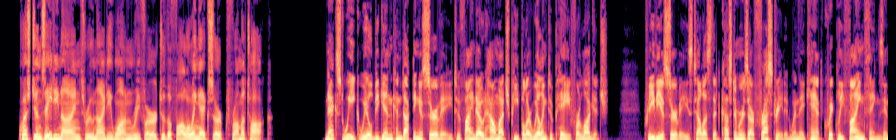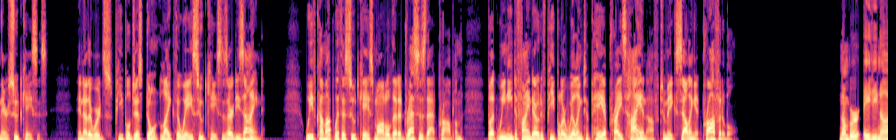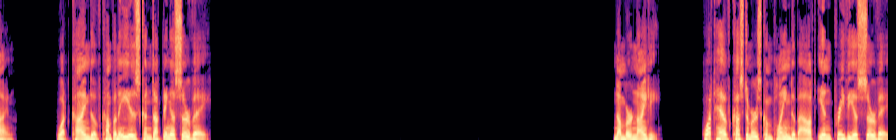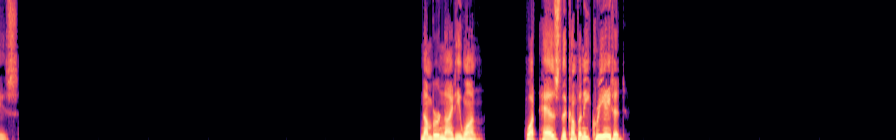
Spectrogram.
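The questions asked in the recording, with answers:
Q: What kind of company is conducting a survey?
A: A luggage company

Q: What have customers complained about in previous surveys?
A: They can't quickly find things in their suitcases

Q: What has the company created?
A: A new suitcase model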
